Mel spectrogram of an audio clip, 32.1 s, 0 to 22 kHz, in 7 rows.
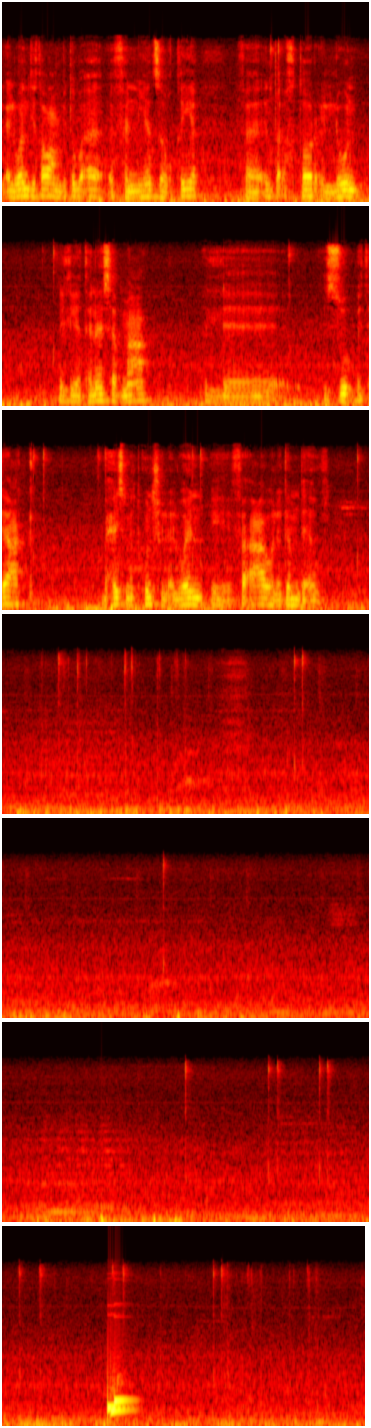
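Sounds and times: low steady background hum: 0:00.0 - 0:23.0
computer keyboard and mouse clicks: 0:14.2 - 0:16.1, 0:17.4 - 0:17.7, 0:26.2 - 0:27.1, 0:30.2 - 0:31.6.

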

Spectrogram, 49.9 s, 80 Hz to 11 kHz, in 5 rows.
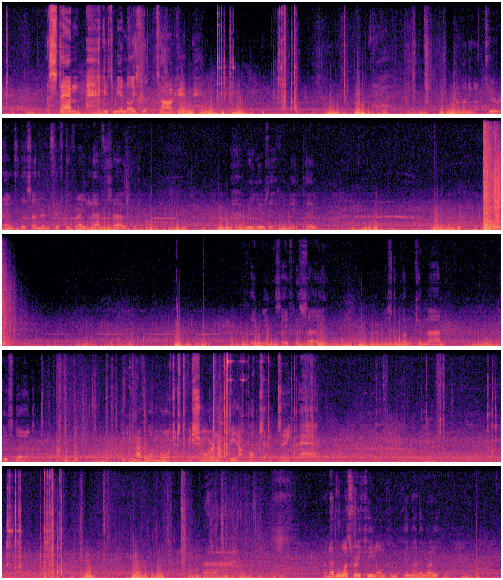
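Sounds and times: rifle shot: 0:19.6 - 0:20.6
handling clicks: 0:37.4 - 0:41.3.

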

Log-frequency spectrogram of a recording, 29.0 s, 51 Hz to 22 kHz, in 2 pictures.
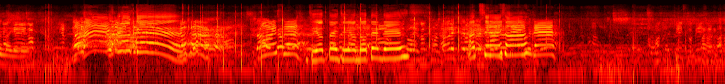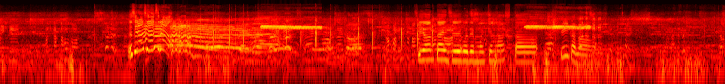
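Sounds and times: faint players' voices: 0:00.0 - 0:29.0
hand slapping volleyball: 0:00.9 - 0:01.1, 0:12.6 - 0:12.8
whistle blast: 0:19.6 - 0:21.0, 0:25.0 - 0:26.5.

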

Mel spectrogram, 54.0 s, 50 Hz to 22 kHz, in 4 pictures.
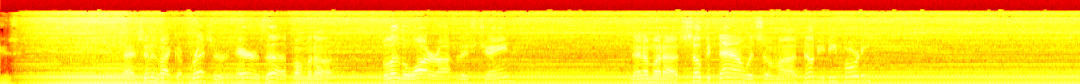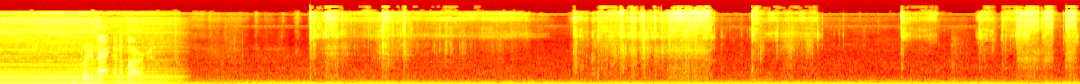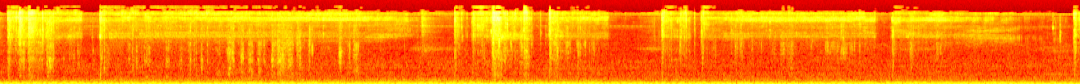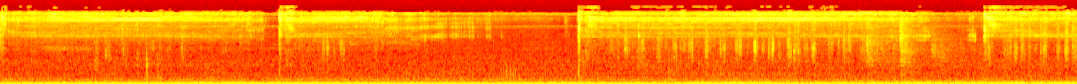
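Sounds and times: steady low hum: 0:00.0 - 0:53.9
aerosol spray hissing: 0:00.2 - 0:15.9.

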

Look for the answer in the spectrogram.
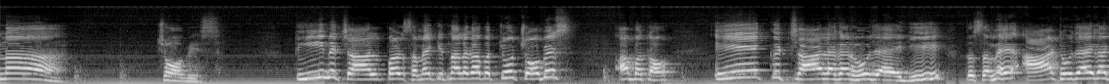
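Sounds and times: man speaking: 0:00.0 - 0:00.8, 0:01.6 - 0:02.3, 0:03.0 - 0:11.0
electrical mains hum: 0:00.0 - 0:11.0.

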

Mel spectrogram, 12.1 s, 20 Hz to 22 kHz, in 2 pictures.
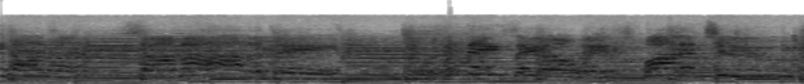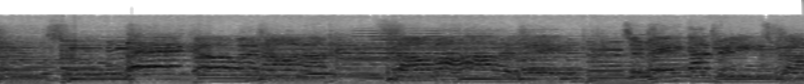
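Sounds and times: band playing: 0:00.0 - 0:12.0.

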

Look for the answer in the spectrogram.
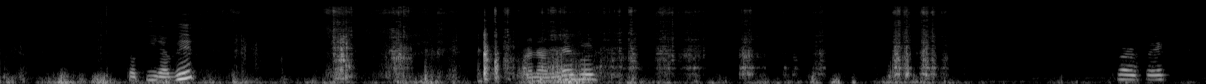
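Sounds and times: spirit level scraping on concrete: 0:03.1 - 0:09.7.

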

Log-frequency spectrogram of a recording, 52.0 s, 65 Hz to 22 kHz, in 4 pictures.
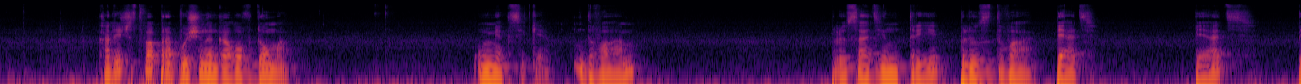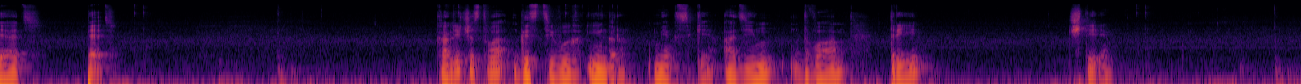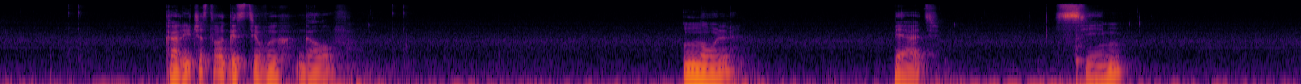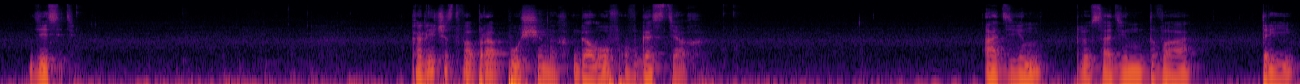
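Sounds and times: faint computer mouse click: 0:03.2 - 0:04.0, 0:14.3 - 0:14.6, 0:26.6 - 0:27.0, 0:29.7 - 0:30.2
man's voice: 0:39.4 - 0:39.8.

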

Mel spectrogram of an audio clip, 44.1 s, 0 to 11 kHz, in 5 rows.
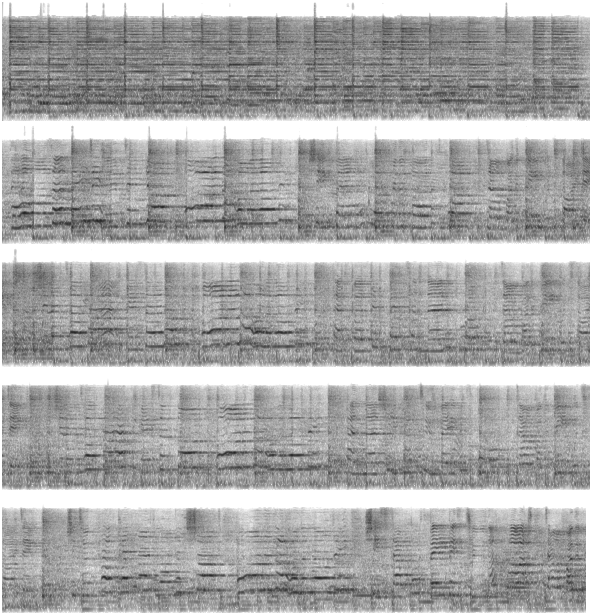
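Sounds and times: acoustic guitar: 0:00.0 - 0:44.0
cajon: 0:00.0 - 0:44.0
fretless bass: 0:00.0 - 0:44.0
person singing: 0:00.0 - 0:44.0.

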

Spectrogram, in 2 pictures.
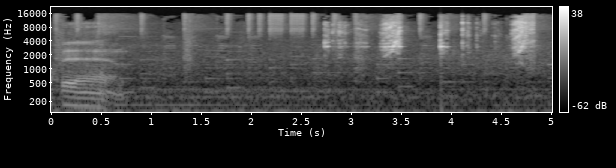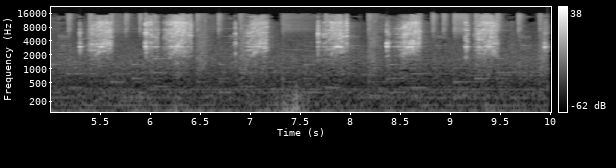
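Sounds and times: knife scraping sharpening stone: 0:02.7 - 0:10.0.

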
